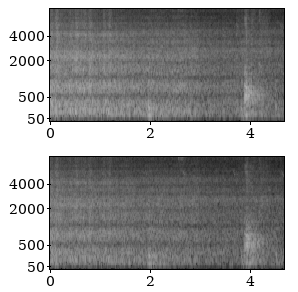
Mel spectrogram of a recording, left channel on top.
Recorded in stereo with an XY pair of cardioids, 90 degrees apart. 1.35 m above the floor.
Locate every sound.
2.0 s a thud: 70° left, 2 m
